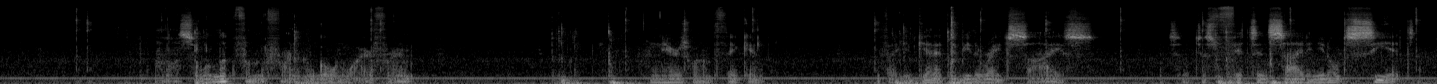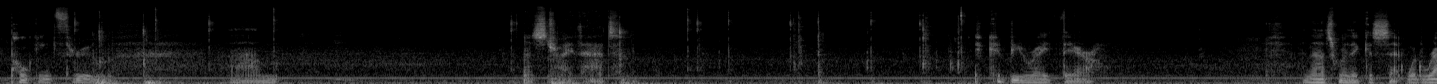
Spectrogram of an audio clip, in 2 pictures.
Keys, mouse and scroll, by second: 1.9 KP_3, 2.9 z, 5.6 alt+a, 6.1 b, 7.5 click, 9.0 alt+a, 9.5 b, 11.2 click, 12.3 alt+a, 12.7 b, 14.1 click, 15.4 alt+a, 15.8 b, 17.1 click, 19.9 alt+a, 20.5 z, 21.6 middle click, 23.1 middle click, 23.8-24.3 scroll up 2, 24.0 middle click.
